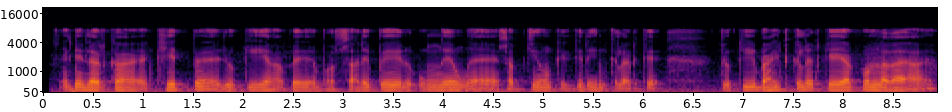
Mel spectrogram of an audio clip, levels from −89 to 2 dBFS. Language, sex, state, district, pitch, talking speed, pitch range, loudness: Hindi, male, Bihar, Lakhisarai, 125 Hz, 195 wpm, 115-135 Hz, -32 LUFS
